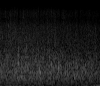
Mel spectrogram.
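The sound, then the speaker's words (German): Laurel Creek, a mountain stream with small waterfalls above Townsend, gives a steady, even rush of water with soft gurgling and no voices. “Der Weg führt uns entlang dem Laurel Creek. Der Bach windet sich wildromantisch mal links, mal rechts vom Weg und lädt an malerischen Wasserfällen zum Verweilen ein.”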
